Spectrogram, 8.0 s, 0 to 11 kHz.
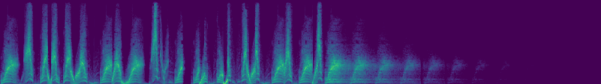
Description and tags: Scratch Quack 2 - 3 bar - 90 BPM (no swing)
Acid-sized sample of a scratch made by me with the mouse in 1999 or 2000. Baby scratch. Ready for drag'n'drop music production software.
I recommend you that, if you are going to use it in a track with a different BPM, you change the speed of this sample (like modifying the pitch in a turntable), not just the duration keeping the tone.
Software: AnalogX Scratch & Cool Edit Pro 2.1
acid-sized, dj, hip-hop, hiphop, rap, scratch, scratching, scratch-it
